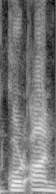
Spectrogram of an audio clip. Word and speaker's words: Quran: want to pronounce it, I prefer to pronounce it as Quran because that is the dialect of the people of Yemen, and the Prophet praised the people of Yemen many times.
